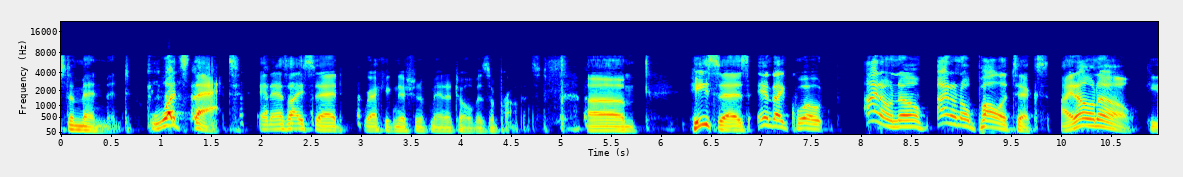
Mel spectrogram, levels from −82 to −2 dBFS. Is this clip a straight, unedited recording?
yes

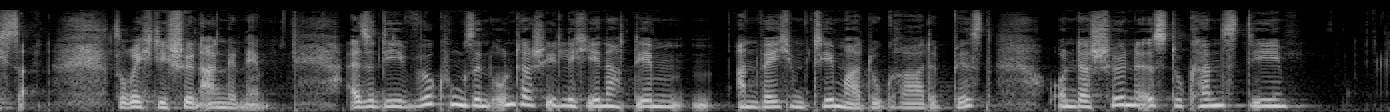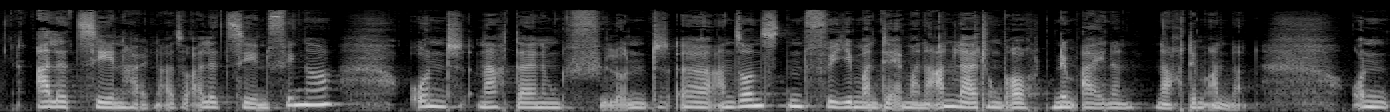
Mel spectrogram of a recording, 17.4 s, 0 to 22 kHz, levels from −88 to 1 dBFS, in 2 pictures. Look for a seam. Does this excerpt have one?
yes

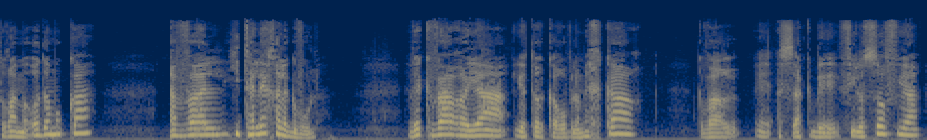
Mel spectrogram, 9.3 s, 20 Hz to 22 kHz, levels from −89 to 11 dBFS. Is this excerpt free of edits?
yes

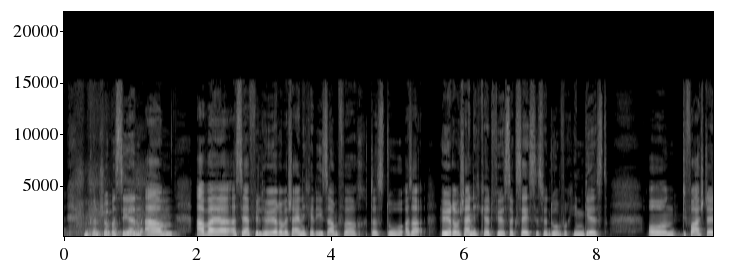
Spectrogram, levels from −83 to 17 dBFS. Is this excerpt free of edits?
yes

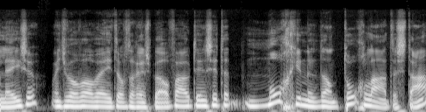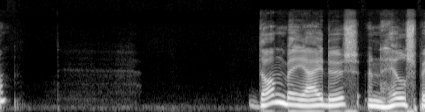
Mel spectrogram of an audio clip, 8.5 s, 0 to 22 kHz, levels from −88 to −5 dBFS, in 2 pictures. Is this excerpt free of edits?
no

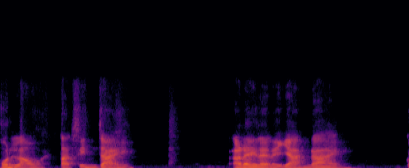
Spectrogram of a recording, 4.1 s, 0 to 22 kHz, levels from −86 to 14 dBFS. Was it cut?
no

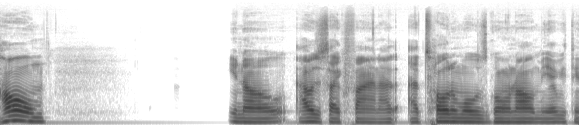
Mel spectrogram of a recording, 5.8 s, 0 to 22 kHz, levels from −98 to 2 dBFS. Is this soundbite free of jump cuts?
no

